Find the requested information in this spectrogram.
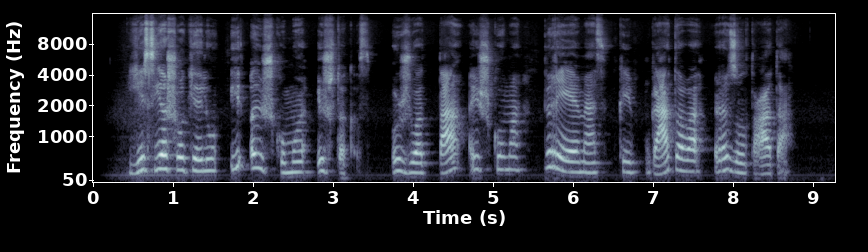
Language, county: Lithuanian, Vilnius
